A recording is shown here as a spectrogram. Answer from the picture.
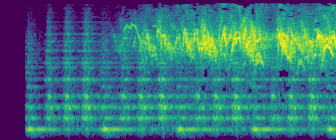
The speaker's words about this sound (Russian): На развесистой черемухе шум и трескотня. Казалось, все воробьи города слетелись сюда, и все разом предлагают свои идеи, как помочь Ханечке.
